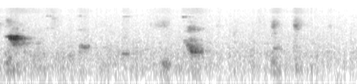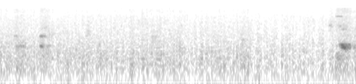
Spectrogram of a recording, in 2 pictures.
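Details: Cavalier King Charles Spaniel puppies indoors in a puppy pen, socializing with big dogs: short whimpers and yelps scattered across the stretch, one loud cry at the start, then quiet gaps with a few soft squeaks.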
